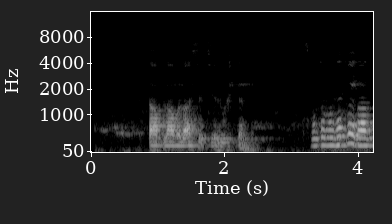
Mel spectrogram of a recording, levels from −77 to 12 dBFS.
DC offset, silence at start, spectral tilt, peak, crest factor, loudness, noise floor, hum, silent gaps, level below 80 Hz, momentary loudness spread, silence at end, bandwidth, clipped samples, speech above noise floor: under 0.1%; 0.45 s; -10.5 dB/octave; -6 dBFS; 20 dB; -25 LUFS; -64 dBFS; none; none; -54 dBFS; 17 LU; 0 s; 6.6 kHz; under 0.1%; 40 dB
